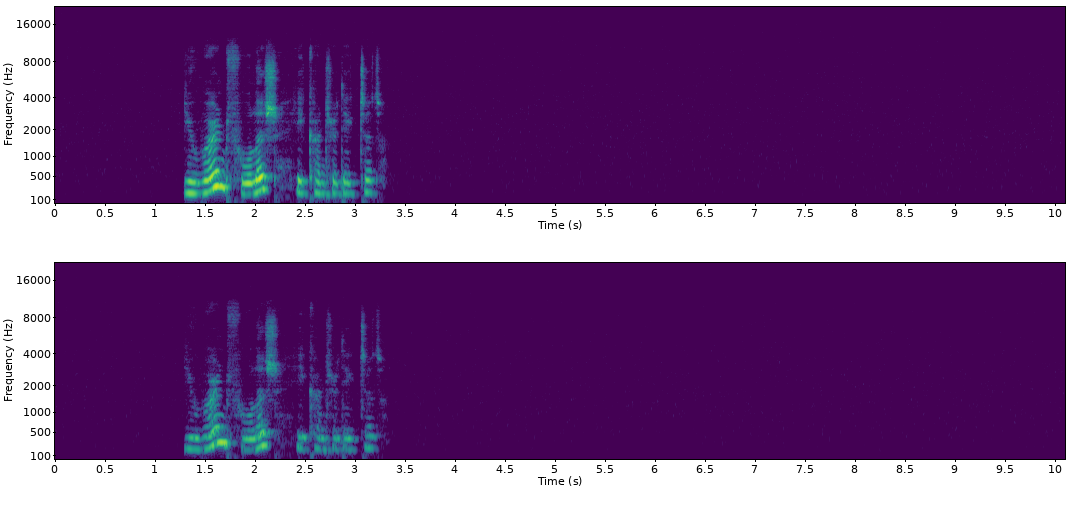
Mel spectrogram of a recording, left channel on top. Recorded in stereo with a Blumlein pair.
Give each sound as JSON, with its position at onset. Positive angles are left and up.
{"t": 1.3, "sound": "a woman speaking", "azimuth_deg": 30, "distance_m": 1.1}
